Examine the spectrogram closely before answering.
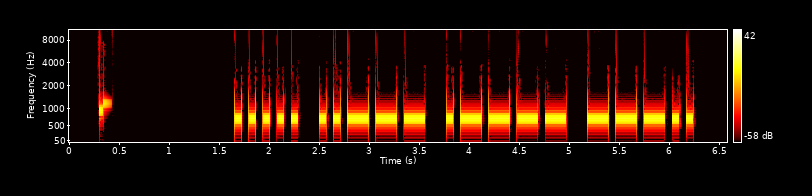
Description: Morse code, heard as a keyed tone, about 17 wpm, 700 Hz. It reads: 5218
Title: Numbers - 4-Digit 17wpm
